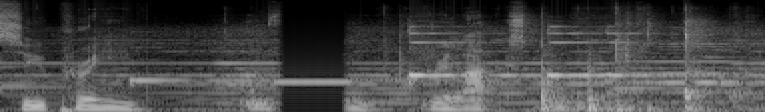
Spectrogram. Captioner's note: beep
